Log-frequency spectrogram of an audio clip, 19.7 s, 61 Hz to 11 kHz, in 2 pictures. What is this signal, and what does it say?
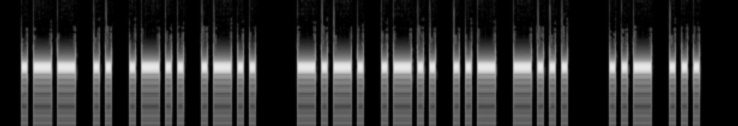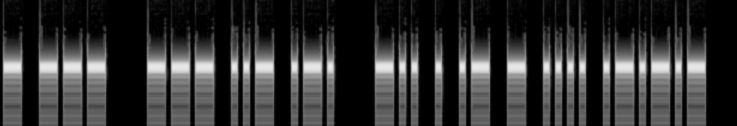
Morse code, heard as a keyed tone, about 15 wpm, 700 Hz. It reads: WILL CLUB US TO OUR DEATH.
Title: Sentences from Top 1200 Words 15wpm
